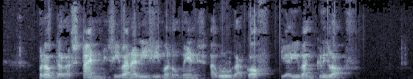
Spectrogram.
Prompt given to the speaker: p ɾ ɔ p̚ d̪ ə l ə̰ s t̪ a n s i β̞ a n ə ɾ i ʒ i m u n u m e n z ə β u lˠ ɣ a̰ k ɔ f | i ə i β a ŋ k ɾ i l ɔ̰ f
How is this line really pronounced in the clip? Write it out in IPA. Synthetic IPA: p ɾ ɔ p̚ d̪ ə l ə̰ s t̪ a ɲ s i β̞ a n ə ɾ i ʒ i m u n u m e n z ə β u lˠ ɣ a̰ k ɔ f | i ə i β a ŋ k ɾ i l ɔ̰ f

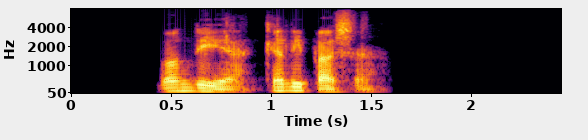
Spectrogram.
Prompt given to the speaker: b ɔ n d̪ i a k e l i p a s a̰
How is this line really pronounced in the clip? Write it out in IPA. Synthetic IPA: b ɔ n d̪ i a k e l i p a s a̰

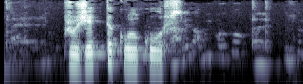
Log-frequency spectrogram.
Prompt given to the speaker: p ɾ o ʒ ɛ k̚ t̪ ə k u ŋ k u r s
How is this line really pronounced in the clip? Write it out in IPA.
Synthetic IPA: p ɾ u ʒ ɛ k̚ t̪ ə k u ŋ k u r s

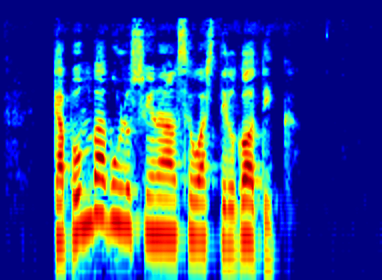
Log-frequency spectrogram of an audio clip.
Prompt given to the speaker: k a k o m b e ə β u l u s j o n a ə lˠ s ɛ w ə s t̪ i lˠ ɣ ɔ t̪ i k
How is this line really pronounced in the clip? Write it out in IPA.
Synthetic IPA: k a p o m b a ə β u l u s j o n a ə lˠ s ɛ w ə s t̪ i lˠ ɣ ɔ t̪ i k

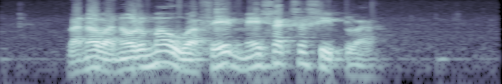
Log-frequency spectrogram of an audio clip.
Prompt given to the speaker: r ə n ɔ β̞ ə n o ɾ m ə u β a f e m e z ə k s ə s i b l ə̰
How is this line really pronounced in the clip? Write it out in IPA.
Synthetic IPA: l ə n ɔ β̞ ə n o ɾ m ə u β a f e m e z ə k s ə s i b l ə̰

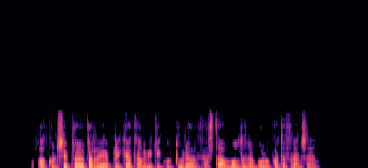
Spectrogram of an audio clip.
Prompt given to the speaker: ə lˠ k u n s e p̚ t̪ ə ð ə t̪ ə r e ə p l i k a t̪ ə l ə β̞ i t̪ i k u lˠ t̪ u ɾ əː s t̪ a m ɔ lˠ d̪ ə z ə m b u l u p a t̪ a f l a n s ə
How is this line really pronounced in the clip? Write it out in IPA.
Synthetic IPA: ə lˠ k u n s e p̚ t̪ ə ð ə t̪ ə r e ə p l i k a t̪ ə l ə β̞ i t̪ i k u lˠ t̪ u ɾ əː s t̪ a m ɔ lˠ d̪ ə z ə m b u l u p a t̪ ə f ɾ a n s ə

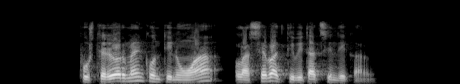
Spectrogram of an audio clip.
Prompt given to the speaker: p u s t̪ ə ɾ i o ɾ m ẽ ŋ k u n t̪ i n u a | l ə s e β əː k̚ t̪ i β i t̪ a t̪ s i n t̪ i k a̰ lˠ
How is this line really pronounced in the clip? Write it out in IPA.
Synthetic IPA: p u s t̪ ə ɾ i o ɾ m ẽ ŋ k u n t̪ i n u a | l ə s e β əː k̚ t̪ i β i t̪ a t̪ s i n d̪ i k a̰ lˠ

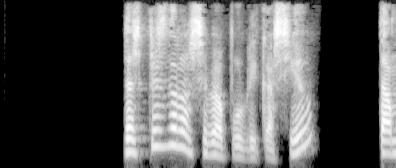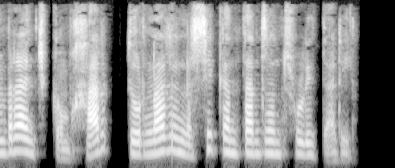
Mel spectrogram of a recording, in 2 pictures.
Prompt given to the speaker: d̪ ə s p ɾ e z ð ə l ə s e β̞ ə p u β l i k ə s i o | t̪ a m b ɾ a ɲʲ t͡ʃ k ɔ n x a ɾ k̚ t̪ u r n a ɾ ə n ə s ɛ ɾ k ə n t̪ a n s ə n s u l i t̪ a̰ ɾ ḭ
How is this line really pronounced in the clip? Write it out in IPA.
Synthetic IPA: d̪ ə s p ɾ e z ð ə l ə s e β̞ ə p u β l i k ə s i o | t̪ a m b ɾ a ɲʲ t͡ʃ k ɔ m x a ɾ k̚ t̪ u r n a ɾ ə n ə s e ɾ k ə n t̪ a n z ə n s u l i t̪ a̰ ɾ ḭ

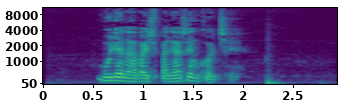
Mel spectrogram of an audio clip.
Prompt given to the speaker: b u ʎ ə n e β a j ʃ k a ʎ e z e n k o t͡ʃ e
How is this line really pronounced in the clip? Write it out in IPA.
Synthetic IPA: b u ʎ a n a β a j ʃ p a ʎ a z e ŋ k o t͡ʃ e

